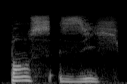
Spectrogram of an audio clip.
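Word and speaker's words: penses-y: this pronoun after, then you will have to put back this S, just to produce it orally, because you will pronounce it pense-y, pense-y, okay? Pense-y, all right? So you get to make this liaison.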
